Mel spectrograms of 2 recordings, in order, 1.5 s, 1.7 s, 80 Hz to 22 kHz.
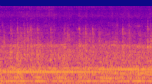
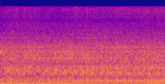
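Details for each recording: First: Monarch 10EE lathe during refurbishment, threading at slow speed: steady mechanical whir with a fixed tone, seemingly from the headstock area, still present, source not pinned down; gear train noise. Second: Monarch 10EE lathe after spindle drive and gear train work, at 500 rpm in threading mode: even, steady hum with constant low tones, no knocking or grinding; far quieter than before, slight residual noise of unknown source.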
